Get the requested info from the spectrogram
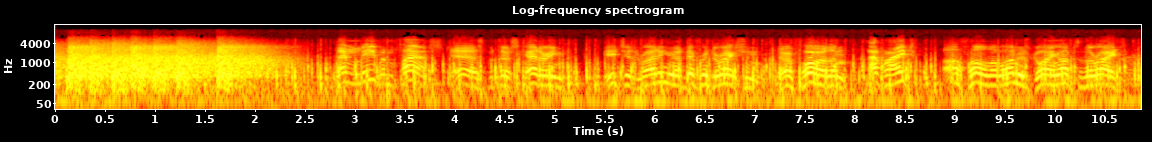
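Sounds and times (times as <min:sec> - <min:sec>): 
gunshots fired by horsemen at a stagecoach holdup on a trail: 0:00.0 - 0:02.5
speech: 0:03.0 - 0:10.8.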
